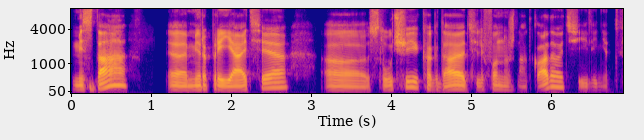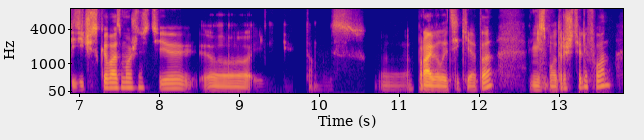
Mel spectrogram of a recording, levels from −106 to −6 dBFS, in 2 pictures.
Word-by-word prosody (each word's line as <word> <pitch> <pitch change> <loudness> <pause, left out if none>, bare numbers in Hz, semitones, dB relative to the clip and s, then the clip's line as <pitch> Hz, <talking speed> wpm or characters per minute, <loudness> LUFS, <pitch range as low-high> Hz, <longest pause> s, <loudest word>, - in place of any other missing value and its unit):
места, 95 0 +4 0.5
э, 90 -1 +3
мероприятия, 95 - +3 0.5
э, 85 -2 -2
случаи, 105 +11 +2
когда 100 -3 +1
телефон 90 +3 -7
нужно 85 -2 -11
откладывать, 155 -2 -1
или 85 -1 -15
нет 80 0 -19
физической 130 - +2
возможности, 140 -1 -3 0.5
э, 80 -2 -9
или 85 0 -29 0.3
нет - - -42
там - - -28 0.2
с - - -9 0.7
правила 90 -3 +3
этикета, 80 - -6 0.4
не 95 -1 -5
смотришь - - 0
телефон. 165 +4 -8
95 Hz, 100 wpm, -29 LUFS, 85-135 Hz, 0.7 s, места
